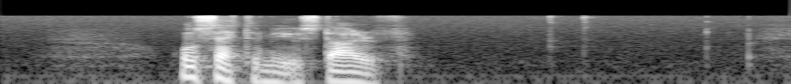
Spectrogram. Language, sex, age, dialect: Faroese, male, 36-60, Suðurstreymoy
